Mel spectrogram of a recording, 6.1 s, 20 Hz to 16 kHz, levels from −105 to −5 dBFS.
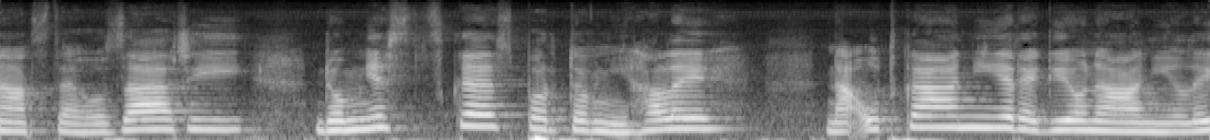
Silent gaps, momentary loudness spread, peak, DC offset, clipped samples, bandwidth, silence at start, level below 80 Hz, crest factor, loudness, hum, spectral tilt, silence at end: none; 9 LU; 0 dBFS; under 0.1%; under 0.1%; 12 kHz; 0 s; -32 dBFS; 20 dB; -22 LUFS; none; -6.5 dB/octave; 0 s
